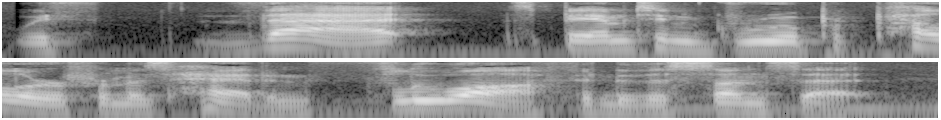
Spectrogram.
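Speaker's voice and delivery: ordinary delivery, nothing marked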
